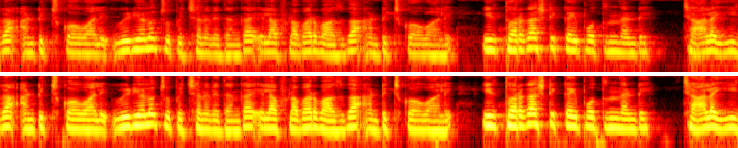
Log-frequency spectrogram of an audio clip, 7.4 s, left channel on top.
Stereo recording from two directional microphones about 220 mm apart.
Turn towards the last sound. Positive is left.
turn(degrees=-35)  # may be behind; listen again after turning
